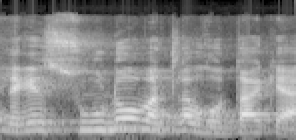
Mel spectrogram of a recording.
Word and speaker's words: pseudo: तो यह बात समझिए इस सूबे में पिन जो है साइलेंट होता है मतलब अगर हम स्पेयरिंग की बात करें इस पीलिंग स्पीड स्टार्ट होती है लेकिन हम बोलते हैं सूडो एपीएसयू डीओसी मोड की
